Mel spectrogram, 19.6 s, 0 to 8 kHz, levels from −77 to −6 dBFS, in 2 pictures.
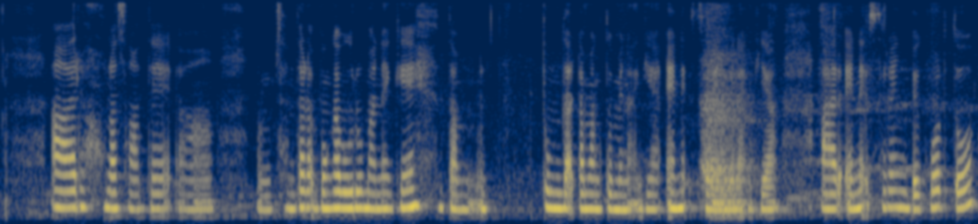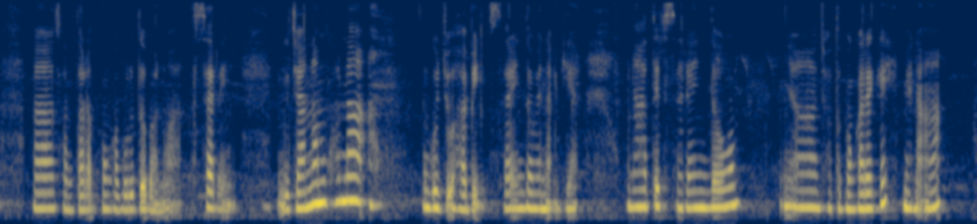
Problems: none marked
